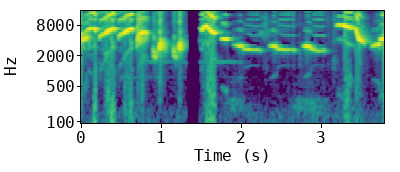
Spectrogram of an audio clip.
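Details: Male tledekan gunung (hill blue flycatcher) singing actively in a whistled 'nyiul' style. Rapid high chirps and clicks are followed by clear, slurred whistles that fall in pitch, with short pauses between notes.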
